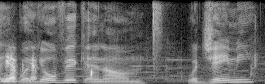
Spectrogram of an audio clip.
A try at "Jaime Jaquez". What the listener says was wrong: Jaime Jaquez. Yeah, replace the J with an H.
